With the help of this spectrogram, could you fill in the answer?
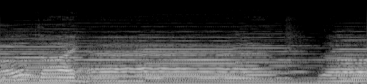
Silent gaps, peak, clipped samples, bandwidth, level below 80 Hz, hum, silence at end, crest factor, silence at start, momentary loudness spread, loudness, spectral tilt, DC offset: none; -4 dBFS; under 0.1%; 13.5 kHz; -30 dBFS; none; 0 s; 14 dB; 0 s; 9 LU; -20 LUFS; -7.5 dB/octave; under 0.1%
